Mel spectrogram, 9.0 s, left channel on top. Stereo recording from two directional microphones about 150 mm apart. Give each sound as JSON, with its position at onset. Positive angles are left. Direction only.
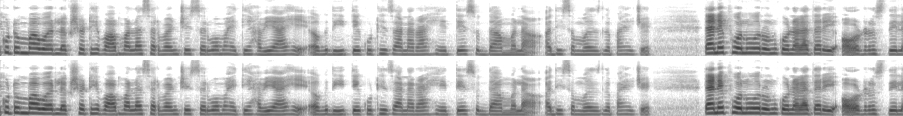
{"t": 0.0, "sound": "speech", "side_deg": 0}
{"t": 7.0, "sound": "speech", "side_deg": 0}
